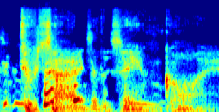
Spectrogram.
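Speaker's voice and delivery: pitched way up and loud. Repeating a line about Batman and the Joker: Two-Face impression. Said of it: "that's my Two-Face impression".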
